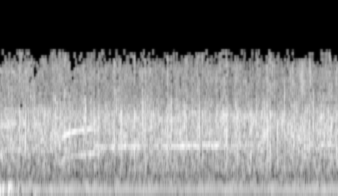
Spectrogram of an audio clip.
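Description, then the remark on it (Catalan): A crowd applauds steadily to welcome Antaviana, a sardana dance group from Tordera. It is a dense, even wash of clapping hands that holds at a constant level throughout, with no voices standing out. “Rebem-los amb un fort escalf, un bon aplaudiment.”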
